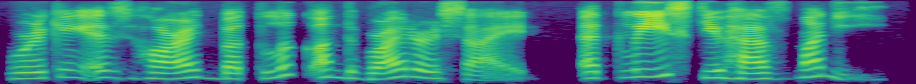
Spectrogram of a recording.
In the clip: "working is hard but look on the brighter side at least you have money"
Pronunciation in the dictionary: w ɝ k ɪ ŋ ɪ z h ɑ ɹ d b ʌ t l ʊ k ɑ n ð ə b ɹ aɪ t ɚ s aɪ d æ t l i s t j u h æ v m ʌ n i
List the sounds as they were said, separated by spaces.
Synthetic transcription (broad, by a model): w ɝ k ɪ ŋ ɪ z h ɑ ɹ d b ʌ t l ʊ k ɑ n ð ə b ɹ aɪ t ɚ s aɪ d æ t l i s t j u h æ v m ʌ n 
